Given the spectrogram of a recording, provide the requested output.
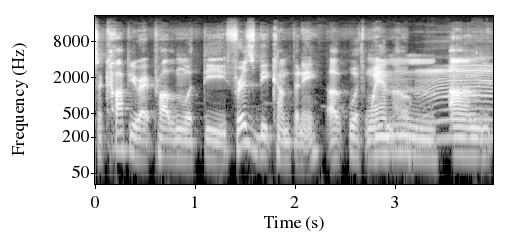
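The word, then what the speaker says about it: Frisby: uh dashing put in the chat that it's pronounced mrs frisbee and i thought it was brisby this is another thing guys i'm a fountain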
